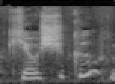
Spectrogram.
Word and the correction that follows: kyushoku: am I saying that right? – Kyushoku, is admired the world over.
